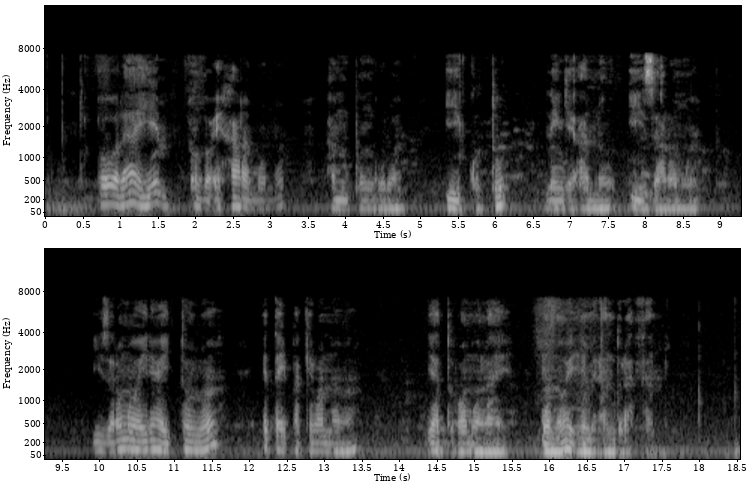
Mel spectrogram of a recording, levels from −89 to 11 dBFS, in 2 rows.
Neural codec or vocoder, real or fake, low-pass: none; real; 7.2 kHz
